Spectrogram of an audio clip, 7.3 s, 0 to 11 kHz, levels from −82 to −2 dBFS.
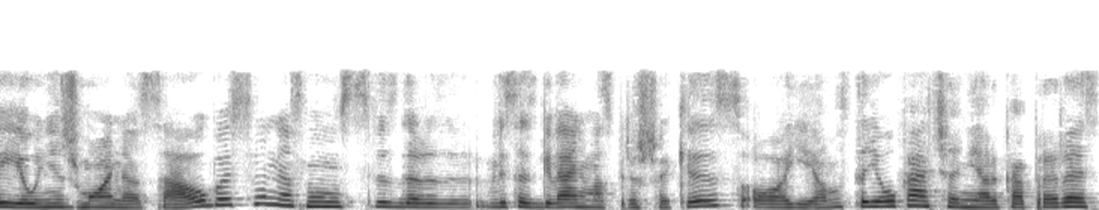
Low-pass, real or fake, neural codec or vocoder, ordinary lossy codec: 7.2 kHz; fake; codec, 16 kHz, 4 kbps, X-Codec, HuBERT features, trained on general audio; AAC, 32 kbps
